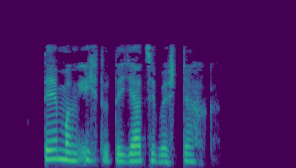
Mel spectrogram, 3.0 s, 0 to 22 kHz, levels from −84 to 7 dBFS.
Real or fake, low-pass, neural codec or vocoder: real; 7.2 kHz; none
